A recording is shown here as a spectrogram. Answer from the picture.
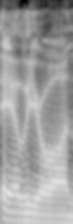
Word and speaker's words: Aileron: It's Aileron, it's actually spelled and pronounced Aileron, like the airplane like the, port.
